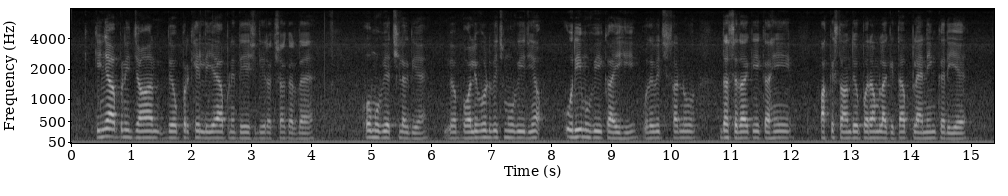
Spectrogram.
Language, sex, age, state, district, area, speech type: Dogri, male, 30-45, Jammu and Kashmir, Jammu, urban, spontaneous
